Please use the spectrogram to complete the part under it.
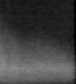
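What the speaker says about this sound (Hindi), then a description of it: "ये बम की आवाज थी मुझे लगता है।" A dense, roaring blast of noise from a bomb explosion or Diwali-style fireworks, loud and sustained without breaks, with no voices heard.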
